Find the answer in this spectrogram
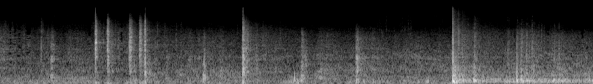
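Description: Aerial fireworks going off: a run of sharp bangs and cracks, several close together about a second in, with the loudest bang about four and a half seconds in followed by a low rumble.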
